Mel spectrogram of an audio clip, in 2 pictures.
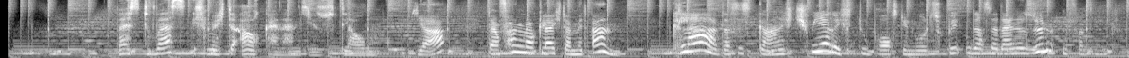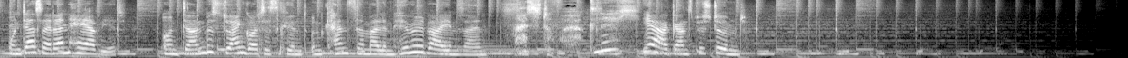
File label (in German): Hoerszene; Die Gute Nachricht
